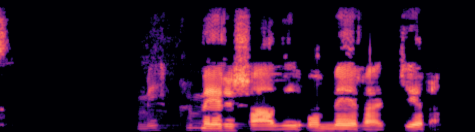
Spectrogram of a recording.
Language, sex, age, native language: Icelandic, male, 20-29, Icelandic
